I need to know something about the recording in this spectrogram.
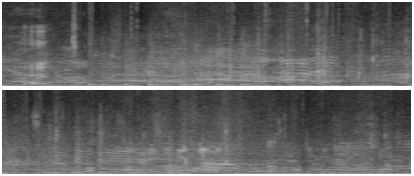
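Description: Pitch-side football match sound: players and spectators shouting and talking, indistinct and overlapping, over a steady low rumble.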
